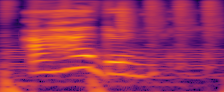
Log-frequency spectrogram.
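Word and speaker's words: أحد: berada di akhir ayat maka kita membacanya menjadi Ahad dengan pantulan huruf dalnya yang cukup diberatkan karena apa Karena ia termasuk kepada hukum bacaan Qalqalah kubra Begitu juga dengan alfalaq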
